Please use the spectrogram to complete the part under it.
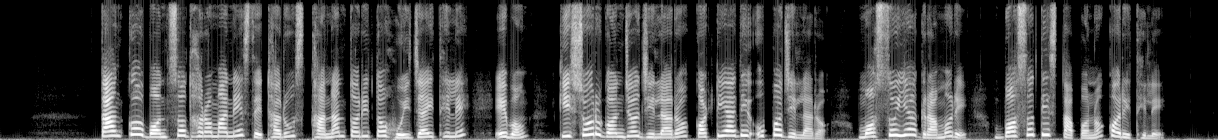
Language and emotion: Odia, neutral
